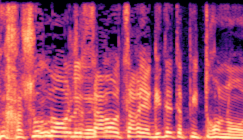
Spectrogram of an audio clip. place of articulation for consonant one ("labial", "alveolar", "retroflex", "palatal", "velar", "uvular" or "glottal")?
labial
